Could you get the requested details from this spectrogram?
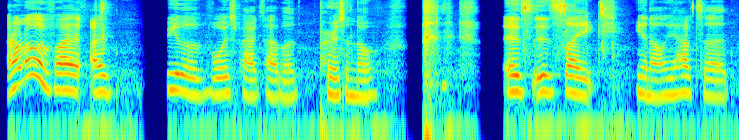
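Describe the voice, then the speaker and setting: Slow-talking, giggly young streamer woman. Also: medium pitch, darkish tone. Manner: giggly, reads out chat. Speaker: art streamer. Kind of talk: casual livestream chat while drawing.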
